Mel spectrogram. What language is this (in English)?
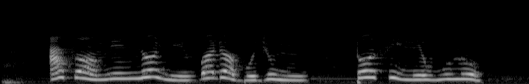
Yoruba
